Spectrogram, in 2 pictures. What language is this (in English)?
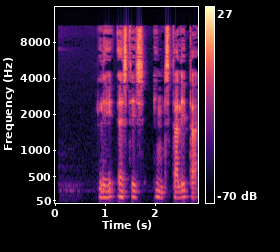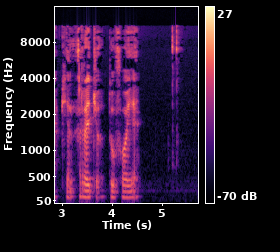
Esperanto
